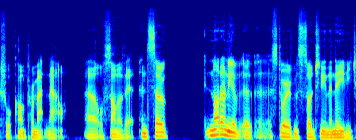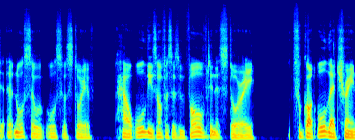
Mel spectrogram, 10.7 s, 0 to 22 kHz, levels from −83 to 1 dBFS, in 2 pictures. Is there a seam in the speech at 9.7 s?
no; 1 cut; at 3.1 s

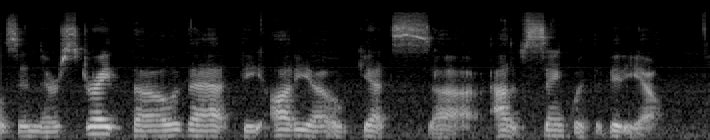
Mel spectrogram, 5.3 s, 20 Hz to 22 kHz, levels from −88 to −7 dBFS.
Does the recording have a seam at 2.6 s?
no; 1 cut; at 4.0 s

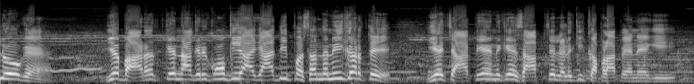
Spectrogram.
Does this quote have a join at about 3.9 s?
no; 0 cuts

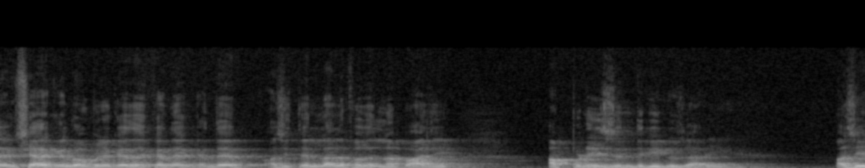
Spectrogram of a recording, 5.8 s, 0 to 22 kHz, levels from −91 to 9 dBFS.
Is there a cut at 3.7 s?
no; 0 cuts

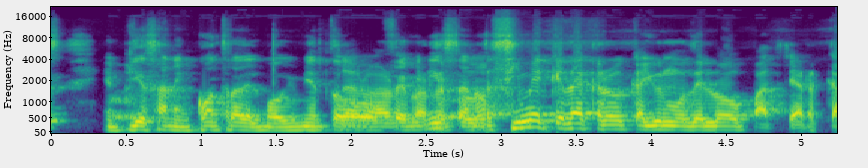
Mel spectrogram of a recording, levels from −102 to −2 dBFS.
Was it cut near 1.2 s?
no; 1 cut; at 3.0 s

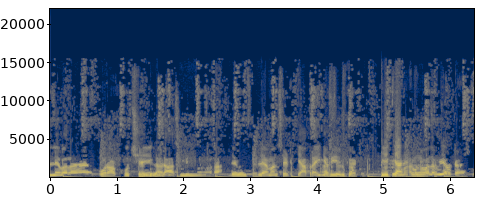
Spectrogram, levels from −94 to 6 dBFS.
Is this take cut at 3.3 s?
no; 1 cut; at 4.8 s

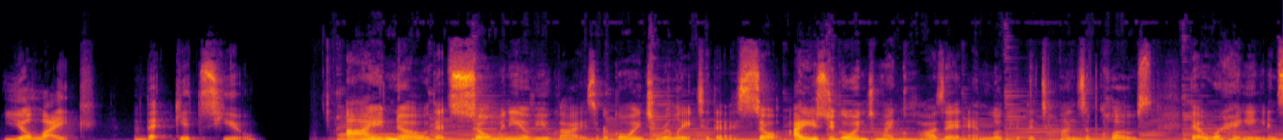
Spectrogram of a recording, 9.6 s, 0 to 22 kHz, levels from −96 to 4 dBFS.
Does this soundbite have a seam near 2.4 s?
yes; 1 cut; at 2.4 s

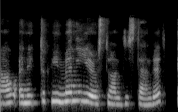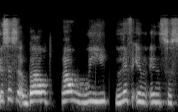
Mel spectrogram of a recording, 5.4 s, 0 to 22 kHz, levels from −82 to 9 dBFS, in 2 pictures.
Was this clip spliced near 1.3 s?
no; 2 cuts; at 2.5 s, 4.3 s

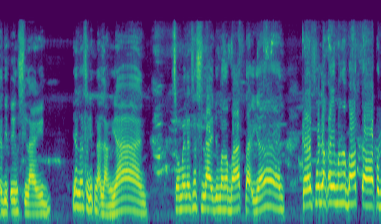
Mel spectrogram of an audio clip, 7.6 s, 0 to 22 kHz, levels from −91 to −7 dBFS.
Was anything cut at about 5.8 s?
no; 0 cuts

